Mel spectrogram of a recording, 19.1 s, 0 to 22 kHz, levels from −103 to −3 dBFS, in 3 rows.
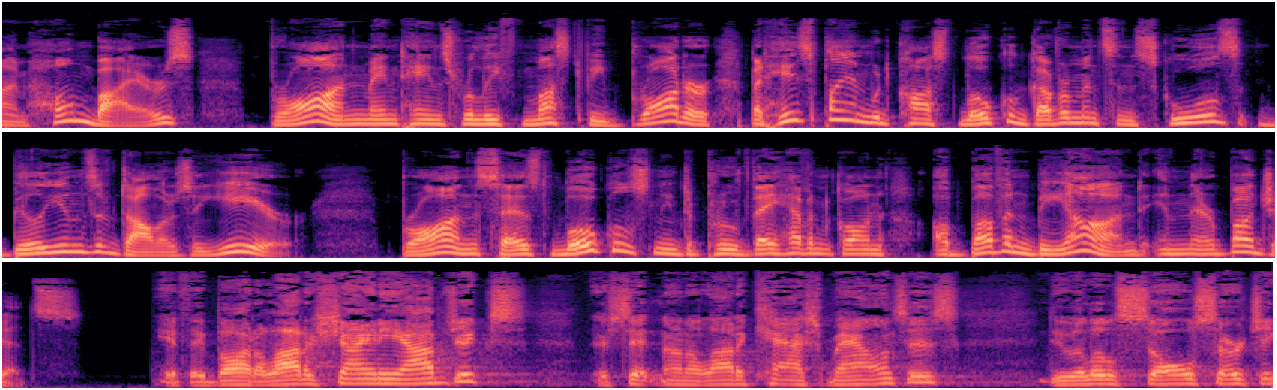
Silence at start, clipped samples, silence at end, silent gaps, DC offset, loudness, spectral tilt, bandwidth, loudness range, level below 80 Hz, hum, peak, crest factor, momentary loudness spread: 0 s; under 0.1%; 0 s; none; under 0.1%; -25 LUFS; -5 dB/octave; 16.5 kHz; 2 LU; -54 dBFS; none; -6 dBFS; 18 dB; 9 LU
